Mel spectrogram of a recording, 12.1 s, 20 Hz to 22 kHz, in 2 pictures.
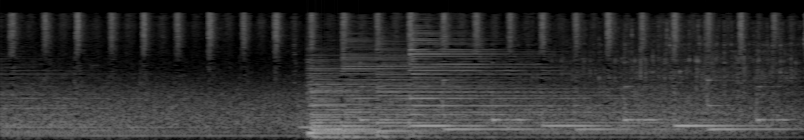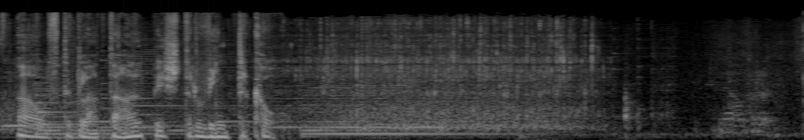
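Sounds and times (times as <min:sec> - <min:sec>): water pouring from fountain: 0:04.3 - 0:10.7
person speaking: 0:06.1 - 0:08.3.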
